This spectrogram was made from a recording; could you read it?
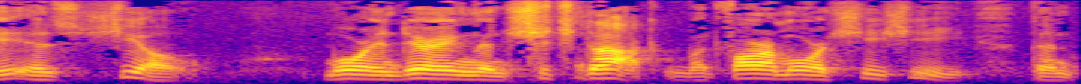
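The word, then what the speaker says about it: shichinok (щенок): To be fair, the Russian word for puppy, as best I can determine, is pronounced something like shichinok.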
